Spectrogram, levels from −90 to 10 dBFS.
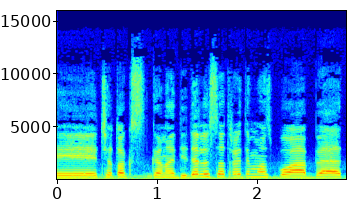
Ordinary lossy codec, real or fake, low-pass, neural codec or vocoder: MP3, 64 kbps; fake; 14.4 kHz; vocoder, 44.1 kHz, 128 mel bands every 512 samples, BigVGAN v2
